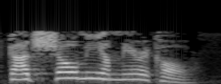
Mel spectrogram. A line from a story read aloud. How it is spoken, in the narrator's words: the person shouted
